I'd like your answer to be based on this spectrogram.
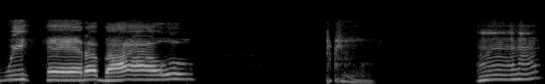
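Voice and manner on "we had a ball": slow, savoured catchphrase; drawn-out catchphrase. Shown as a demonstration. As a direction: stretch it out like a signature line. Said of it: "You gotta say it just like that".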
